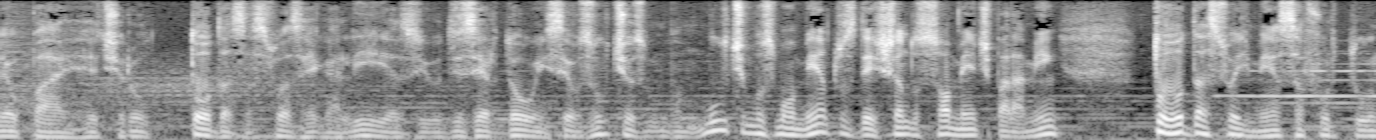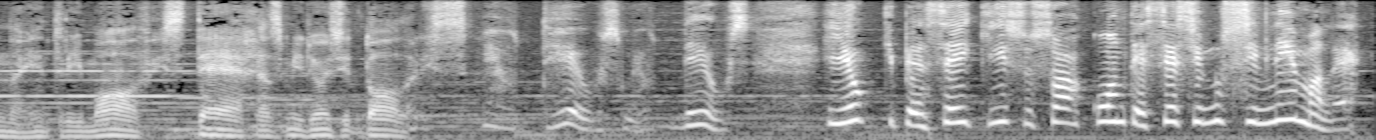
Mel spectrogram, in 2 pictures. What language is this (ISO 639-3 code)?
por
